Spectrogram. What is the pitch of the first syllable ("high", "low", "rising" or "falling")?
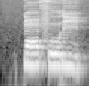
high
